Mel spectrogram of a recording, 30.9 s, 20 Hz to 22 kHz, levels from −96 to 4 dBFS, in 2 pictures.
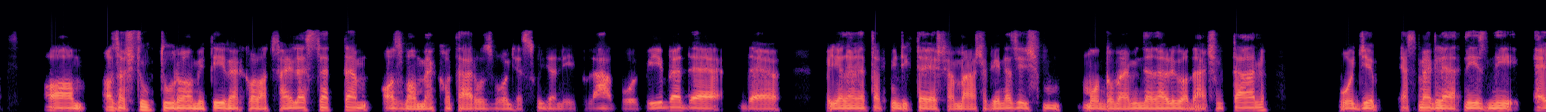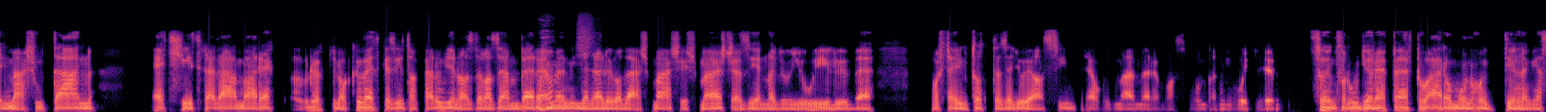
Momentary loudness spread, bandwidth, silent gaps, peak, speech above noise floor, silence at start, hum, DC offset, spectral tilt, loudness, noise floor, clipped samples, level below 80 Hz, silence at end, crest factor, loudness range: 9 LU; 7.4 kHz; none; -4 dBFS; 62 dB; 0.45 s; none; under 0.1%; -6.5 dB/octave; -23 LUFS; -84 dBFS; under 0.1%; -54 dBFS; 0 s; 20 dB; 4 LU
